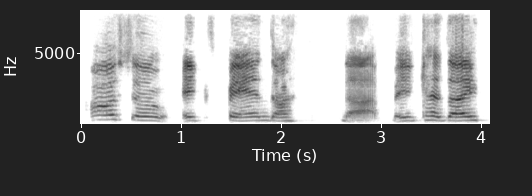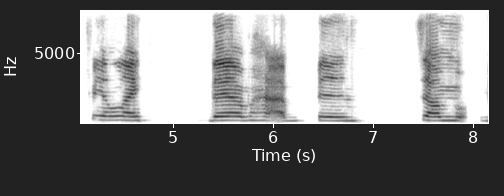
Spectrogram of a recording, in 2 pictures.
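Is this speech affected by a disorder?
Yes: cerebral palsy.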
